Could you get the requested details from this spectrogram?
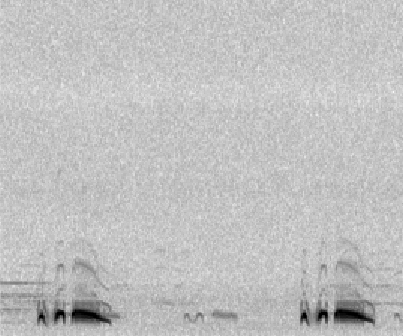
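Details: Spotted dove cooing in the 'gù kích' style used to lure and provoke wild doves: two phrases about three and a half seconds apart, each a pair of clipped notes and a long descending coo, soft coos in between.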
